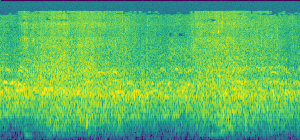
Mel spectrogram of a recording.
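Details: Large flock of snow geese over Limestone Bay, Wheeler National Wildlife Refuge, North Alabama, circling before settling on the water; a softer, distant mass of honking with a hissy background like wind or water.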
